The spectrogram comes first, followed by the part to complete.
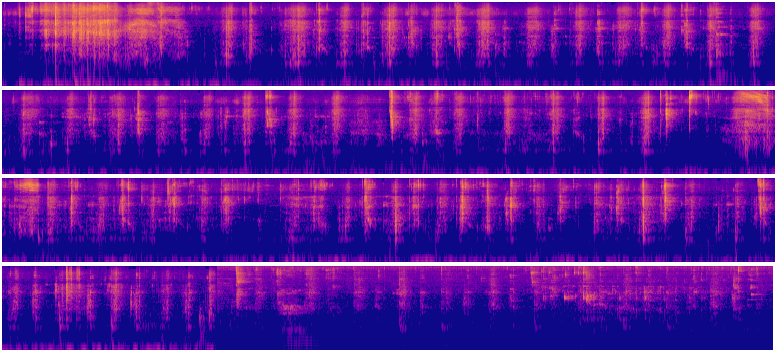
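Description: Loud crunch of teeth biting into a whole raw onion at the start, followed by long, steady, crunchy chewing with many small crackles. There is a second loud crunching bite about fifteen seconds in, and the chewing gets much quieter for the last few seconds.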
